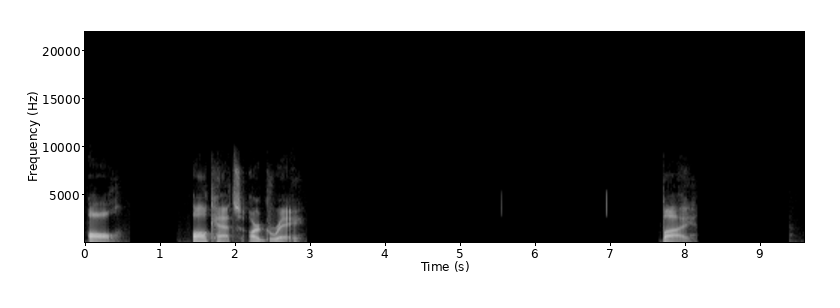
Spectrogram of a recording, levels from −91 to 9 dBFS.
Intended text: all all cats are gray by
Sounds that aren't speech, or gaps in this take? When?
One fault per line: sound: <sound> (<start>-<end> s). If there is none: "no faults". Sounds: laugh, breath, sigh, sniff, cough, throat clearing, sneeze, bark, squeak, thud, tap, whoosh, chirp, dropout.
no faults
